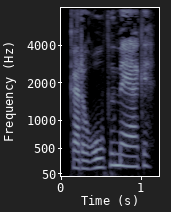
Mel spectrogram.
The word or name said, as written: garderobemærke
